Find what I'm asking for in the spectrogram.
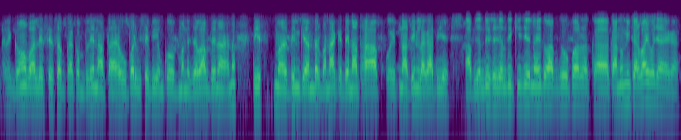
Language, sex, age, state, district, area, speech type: Hindi, male, 45-60, Bihar, Muzaffarpur, rural, conversation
